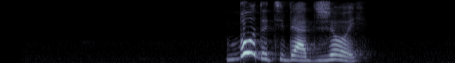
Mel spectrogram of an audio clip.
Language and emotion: Russian, positive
